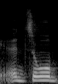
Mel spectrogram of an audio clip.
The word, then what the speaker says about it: adsorb: because of what they adsorb onto their surfaces. Now, I didn't mispronounce absorb then. The word is adsorb when it's on the surface.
